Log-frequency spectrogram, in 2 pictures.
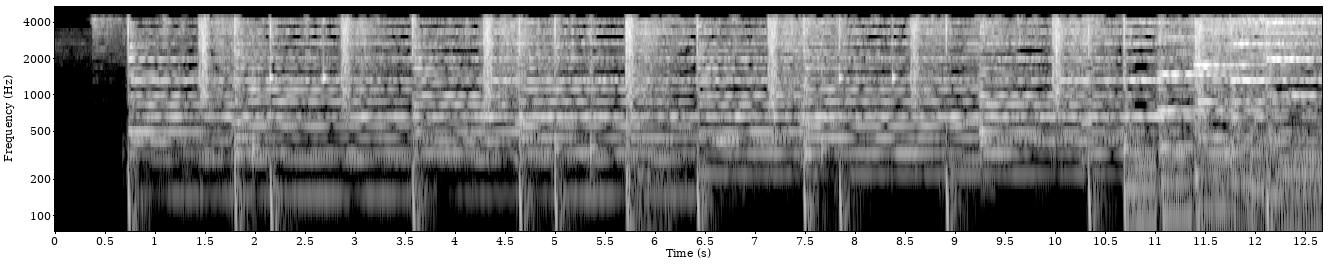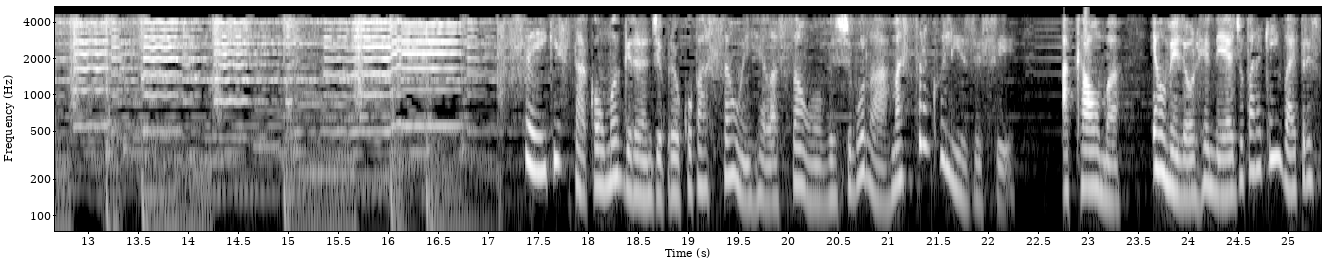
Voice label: Formatura Filha Plural Feminino; Telemensagens; Formaturas; Telemensagens 2017

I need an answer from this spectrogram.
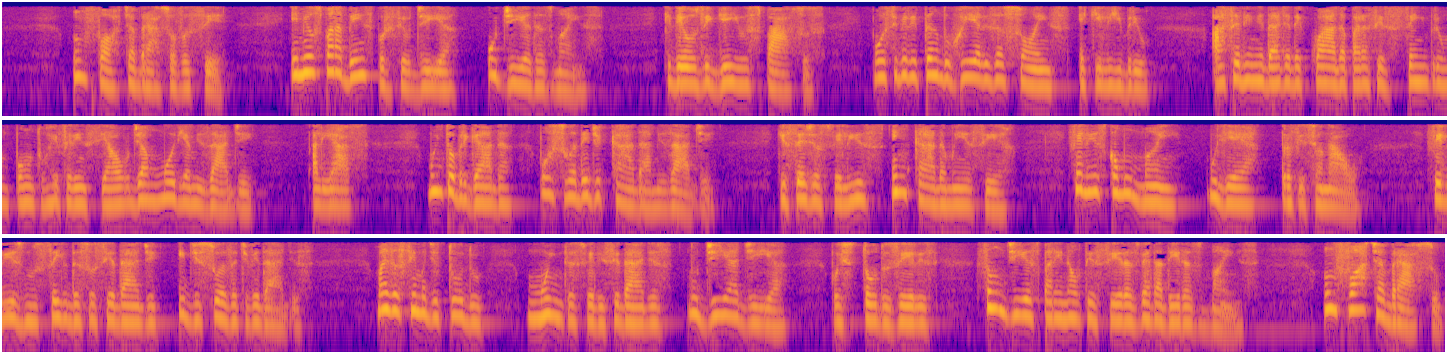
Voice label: Amiga p mãe f, Telemensagens, Dia das Maes; Telemensagens 2017

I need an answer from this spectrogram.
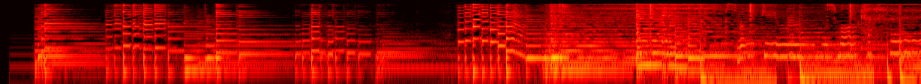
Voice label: ROMANTICO M; Aniversários; masc

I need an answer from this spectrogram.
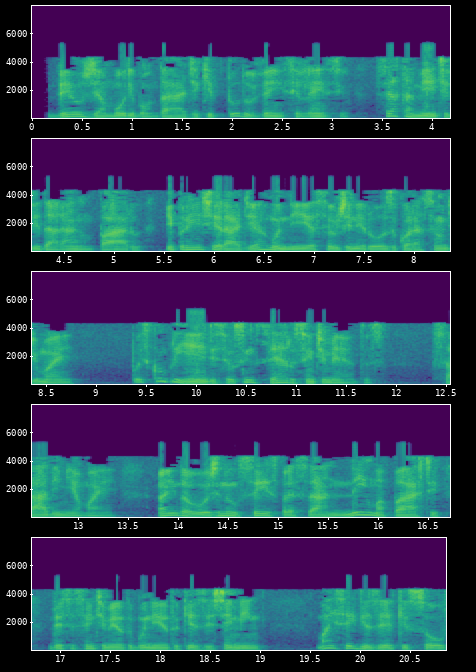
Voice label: Filha para mãe evangelica, masc; Telemensagens 2017; Dia das Maes

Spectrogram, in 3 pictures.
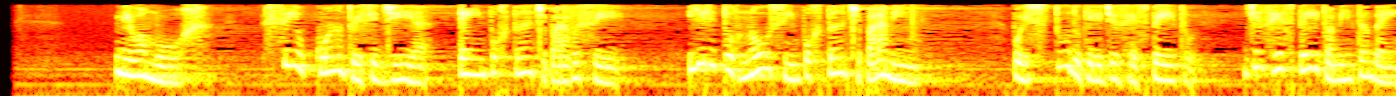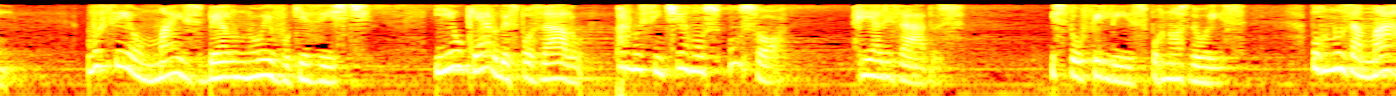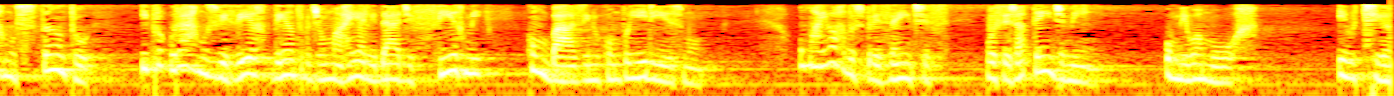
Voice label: Aniv romântico, Telemensagens Aniversarios; Telemensagens 2017

